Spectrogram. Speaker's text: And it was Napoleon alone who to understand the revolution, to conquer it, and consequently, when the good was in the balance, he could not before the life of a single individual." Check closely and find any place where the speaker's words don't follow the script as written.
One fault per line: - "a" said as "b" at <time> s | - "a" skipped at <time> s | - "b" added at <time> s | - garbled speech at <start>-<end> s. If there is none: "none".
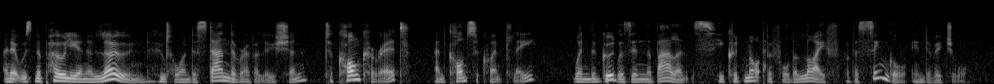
none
